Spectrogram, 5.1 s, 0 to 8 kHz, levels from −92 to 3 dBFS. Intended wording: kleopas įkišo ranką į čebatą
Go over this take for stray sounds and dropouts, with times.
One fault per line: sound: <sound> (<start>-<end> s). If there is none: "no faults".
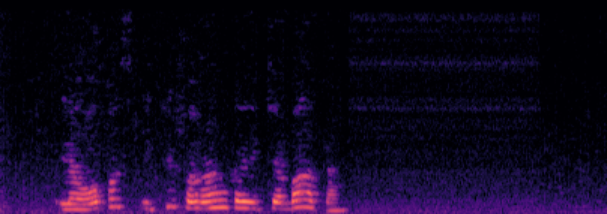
no faults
